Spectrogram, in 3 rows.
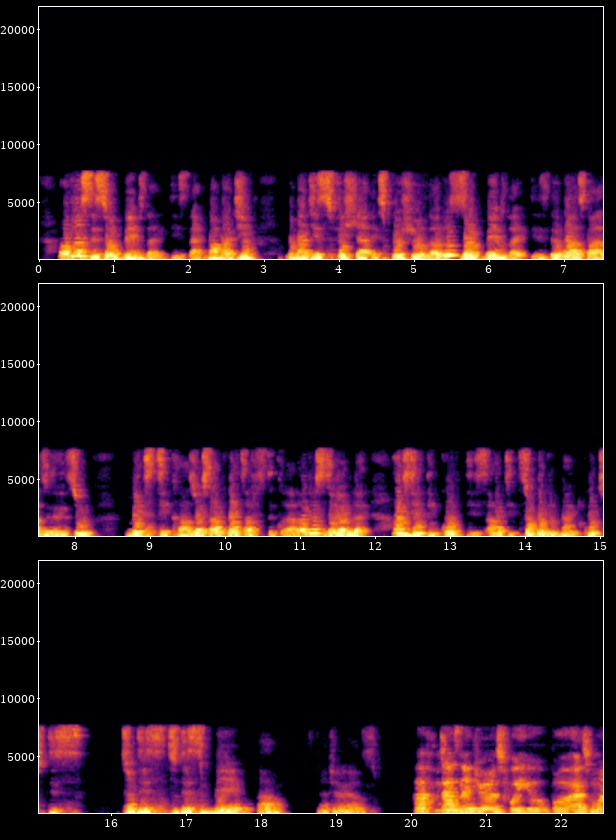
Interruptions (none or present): none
